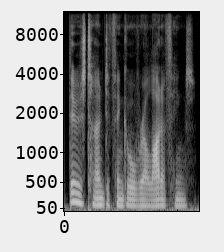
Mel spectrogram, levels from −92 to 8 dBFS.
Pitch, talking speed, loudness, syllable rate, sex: 105 Hz, 295 wpm, -21 LUFS, 6.7 syllables/s, male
